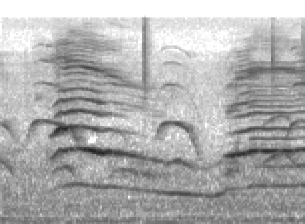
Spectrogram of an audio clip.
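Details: Meows from a cat and kitten being fed: bright, high-pitched calls that rise and fall in arches. One longer, level wail sits between the quick cries.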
